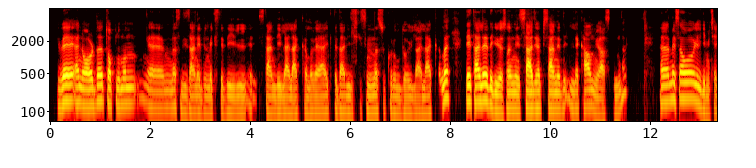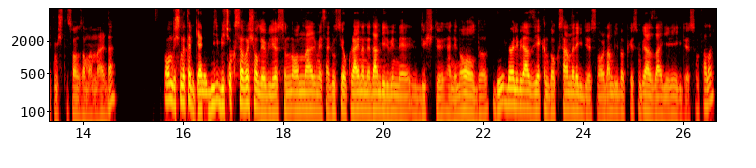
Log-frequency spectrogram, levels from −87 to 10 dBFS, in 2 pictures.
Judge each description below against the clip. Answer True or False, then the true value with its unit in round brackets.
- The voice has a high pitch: False (110 Hz)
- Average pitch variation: True (4.6 semitones)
